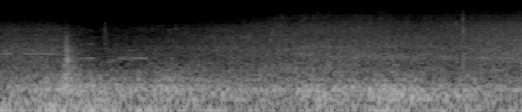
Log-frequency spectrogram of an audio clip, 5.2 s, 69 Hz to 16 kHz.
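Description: Steady rain falls outside a garage during hand tinting of a 2022 Kia K5, a constant broadband wash with low rumbling, continuous and fairly loud throughout.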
